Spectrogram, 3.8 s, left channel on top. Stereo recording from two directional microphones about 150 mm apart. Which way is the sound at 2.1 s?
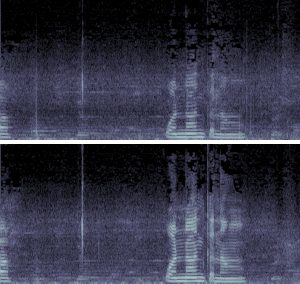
20° right (ahead or behind).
